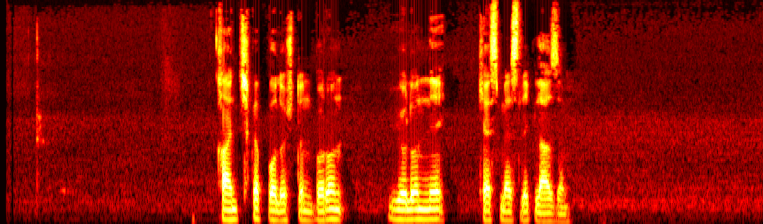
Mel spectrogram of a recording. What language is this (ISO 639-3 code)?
uig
